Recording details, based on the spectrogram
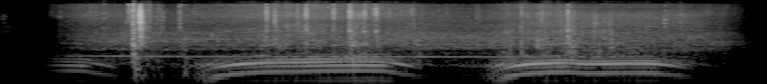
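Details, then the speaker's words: Jeep JK off-road under load on a trail, sharp uneven clicking as it pulls hard twice: damaged CV joint, later replaced with Teraflex high-angle CV joint. "you hear her distinct clicking that keke keke keke keke especially when the vehicle was pulling and under load that sound is the salary of a CV joint"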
